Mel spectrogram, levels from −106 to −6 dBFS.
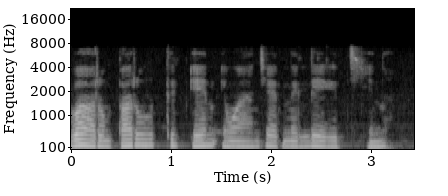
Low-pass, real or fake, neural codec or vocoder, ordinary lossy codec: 7.2 kHz; real; none; none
